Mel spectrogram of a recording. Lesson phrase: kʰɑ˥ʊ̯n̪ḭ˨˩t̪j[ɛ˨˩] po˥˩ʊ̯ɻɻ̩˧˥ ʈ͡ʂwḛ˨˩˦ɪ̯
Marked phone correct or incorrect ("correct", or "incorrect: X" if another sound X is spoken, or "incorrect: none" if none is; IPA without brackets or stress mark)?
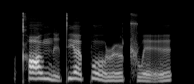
incorrect: ɛ˥˧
